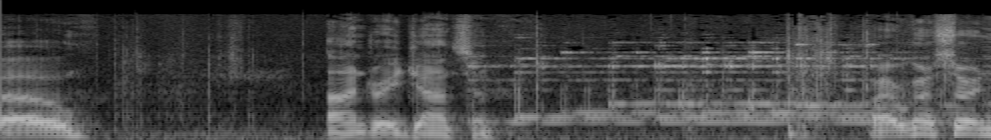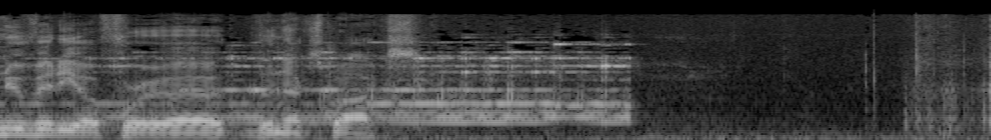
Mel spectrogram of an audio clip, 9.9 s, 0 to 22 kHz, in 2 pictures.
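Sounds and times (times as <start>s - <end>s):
electronic melody: 2.4s - 8.2s.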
